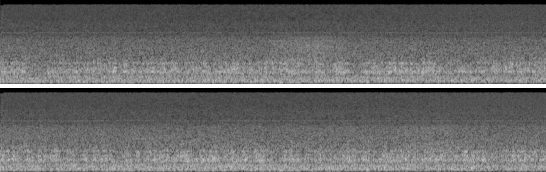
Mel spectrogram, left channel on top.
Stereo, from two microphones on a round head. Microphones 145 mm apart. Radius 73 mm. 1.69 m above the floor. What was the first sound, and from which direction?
Only background noise.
